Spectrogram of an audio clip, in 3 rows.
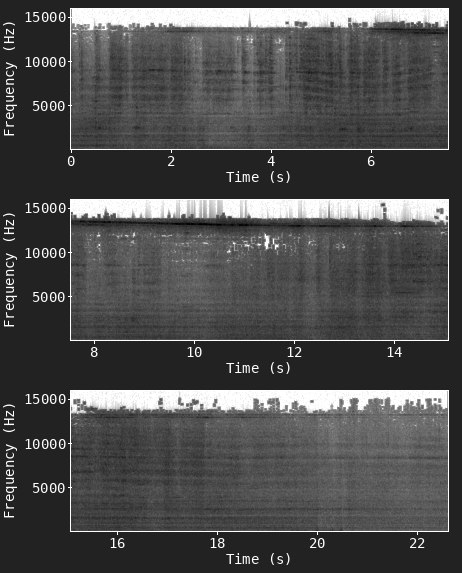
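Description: Passenger train with ČME3 diesel locomotives passing: the coaches' wheels rumble and clatter along the rails, with a thin high wheel squeal through the middle. The sound eases off near the end as the rear locomotive goes by.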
